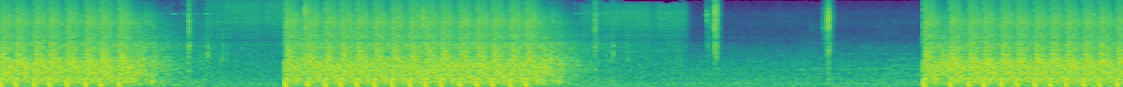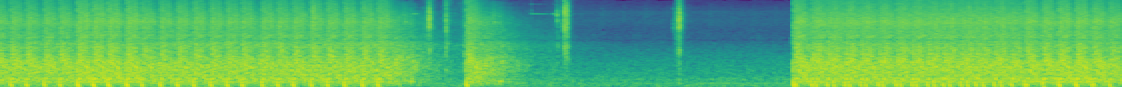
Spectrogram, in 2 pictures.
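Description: Pistols fire in rapid bursts of shots.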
